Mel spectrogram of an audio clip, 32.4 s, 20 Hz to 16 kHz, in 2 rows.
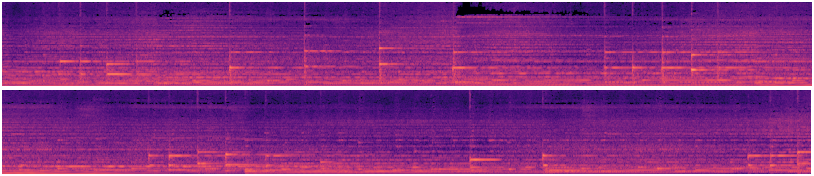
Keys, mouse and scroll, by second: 5.4 ctrl+z, 6.6 g, 10.6 shift+d, 11.6 g, 15.4 KP_3, 16.1-16.8 scroll down 1, 16.8-17.3 scroll down 1, 17.3 r, 19.7 click, 21.2 r, 23.3 ctrl+s, 24.0 KP_0, 26.4-28.4 drag, 29.1-29.4 drag, 31.7 click.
